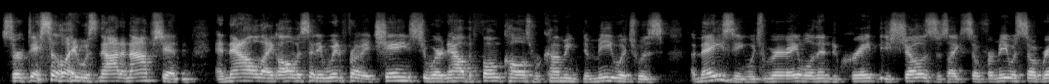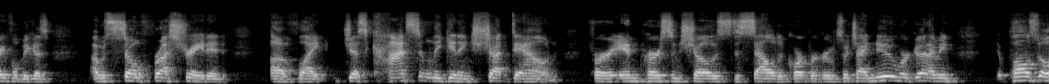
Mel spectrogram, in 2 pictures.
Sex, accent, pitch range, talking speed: male, American, 145-175 Hz, 220 wpm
